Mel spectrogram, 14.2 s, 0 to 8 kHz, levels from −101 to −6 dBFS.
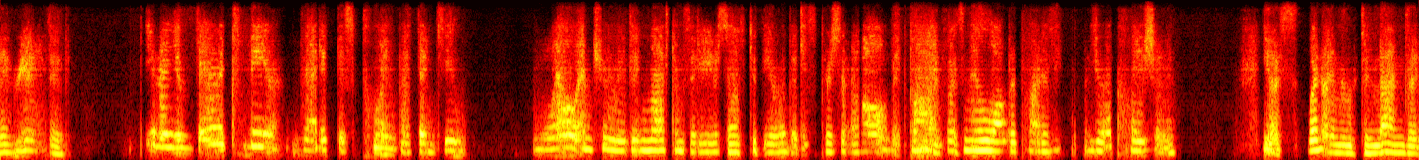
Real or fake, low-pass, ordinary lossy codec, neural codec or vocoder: fake; 7.2 kHz; Opus, 16 kbps; codec, 44.1 kHz, 0.9 kbps, DAC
